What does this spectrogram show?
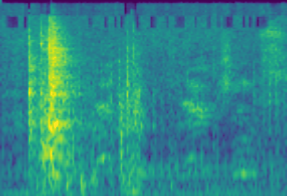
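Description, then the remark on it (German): A metal door bolt is slid shut by Peter: a sharp scraping clack followed by a few softer rattling knocks, with a faint low murmur continuing underneath. “Peter, schnell den Riegel vor.”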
